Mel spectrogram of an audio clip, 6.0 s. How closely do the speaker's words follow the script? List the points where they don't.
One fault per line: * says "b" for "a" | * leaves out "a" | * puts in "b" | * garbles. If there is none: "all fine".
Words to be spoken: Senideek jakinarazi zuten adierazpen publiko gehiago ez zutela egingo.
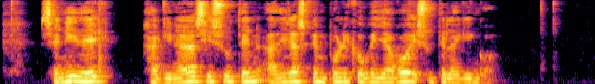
all fine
